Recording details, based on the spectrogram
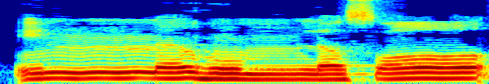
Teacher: صاد کو موٹا کر کے پڑھنا ہے، اور الف مد ہے 1 سیکنڈ، صا کو کھینچنا بھی ہے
